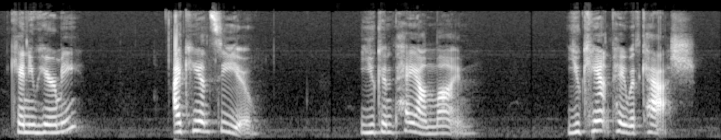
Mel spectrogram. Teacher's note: I didn't use the T sound in any of those sentences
